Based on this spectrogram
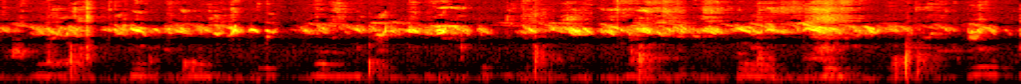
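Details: A flock of colour-dyed baby chickens seeking their mother, peeping in an unbroken high-pitched chorus, with scattered short clicks and soft low taps underneath.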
